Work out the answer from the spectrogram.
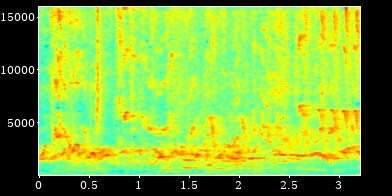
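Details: Caged white-rumped shama, a breeding bird, singing nonstop on 26 September 2021: bright whistled phrases and rapid chattering trills packed tightly together, with faint speech behind.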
